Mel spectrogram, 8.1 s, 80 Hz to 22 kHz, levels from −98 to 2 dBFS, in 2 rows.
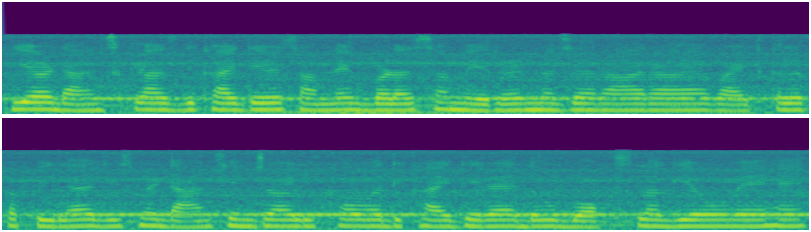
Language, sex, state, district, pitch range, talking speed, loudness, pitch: Hindi, male, Chhattisgarh, Raipur, 185-195 Hz, 235 wpm, -15 LUFS, 185 Hz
